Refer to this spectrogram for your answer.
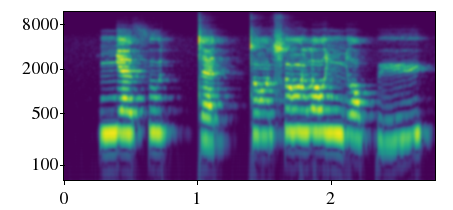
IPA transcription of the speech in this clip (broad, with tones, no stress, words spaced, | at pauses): ɲæ˧ θu˧tːæ˩ tːɔ̃˧ sɔ̃˥lɔ˥ ɲɔ˧ py˩˥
